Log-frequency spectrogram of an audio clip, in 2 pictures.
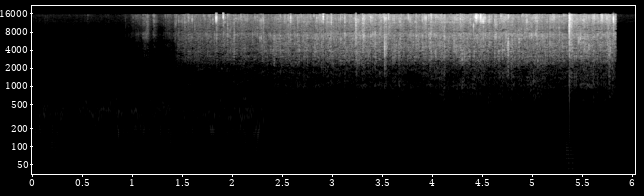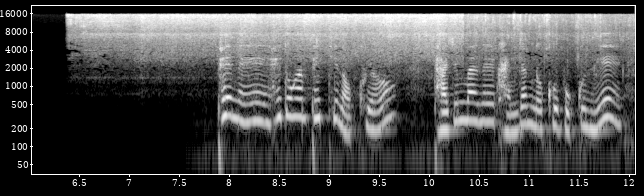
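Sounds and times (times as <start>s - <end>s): patties sizzling in oil: 1.3s - 12.0s.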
